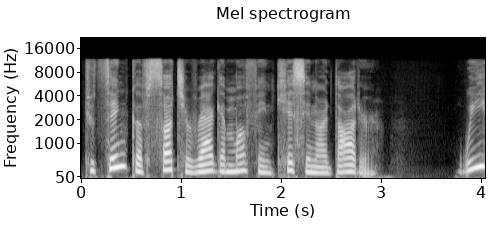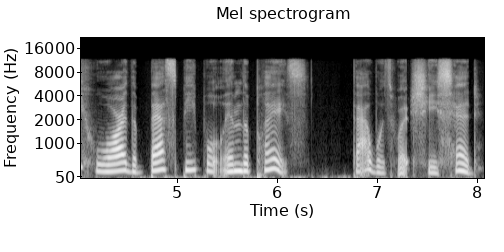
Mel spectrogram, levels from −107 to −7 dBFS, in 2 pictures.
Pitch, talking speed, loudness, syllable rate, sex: 205 Hz, 165 wpm, -19 LUFS, 4.6 syllables/s, female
